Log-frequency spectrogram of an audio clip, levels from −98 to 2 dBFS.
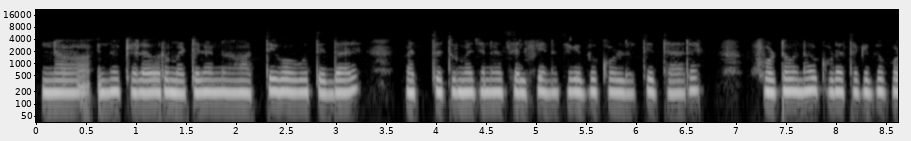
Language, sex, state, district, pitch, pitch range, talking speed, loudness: Kannada, female, Karnataka, Mysore, 200 Hz, 195-205 Hz, 105 wpm, -33 LUFS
